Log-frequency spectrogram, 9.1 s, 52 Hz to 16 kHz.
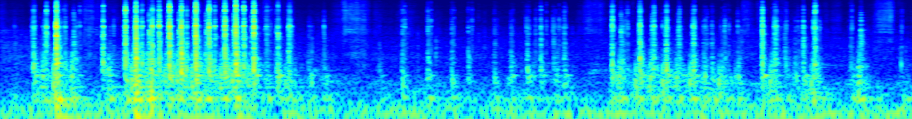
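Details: Front driveline of a 2002 Dodge Durango R/T with 135,000 miles gives bursts of rapid, sharp metallic clicking and grinding while driven, with quieter gaps between.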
